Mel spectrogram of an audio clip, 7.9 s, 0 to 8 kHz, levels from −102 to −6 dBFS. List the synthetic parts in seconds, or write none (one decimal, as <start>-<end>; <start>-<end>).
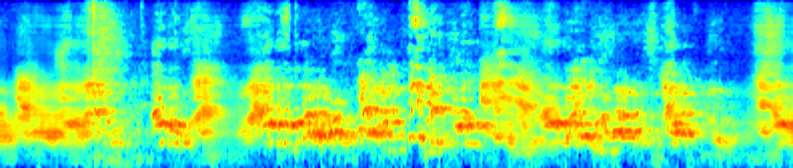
0.0-0.9; 1.9-2.6; 4.8-5.6; 7.3-7.9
